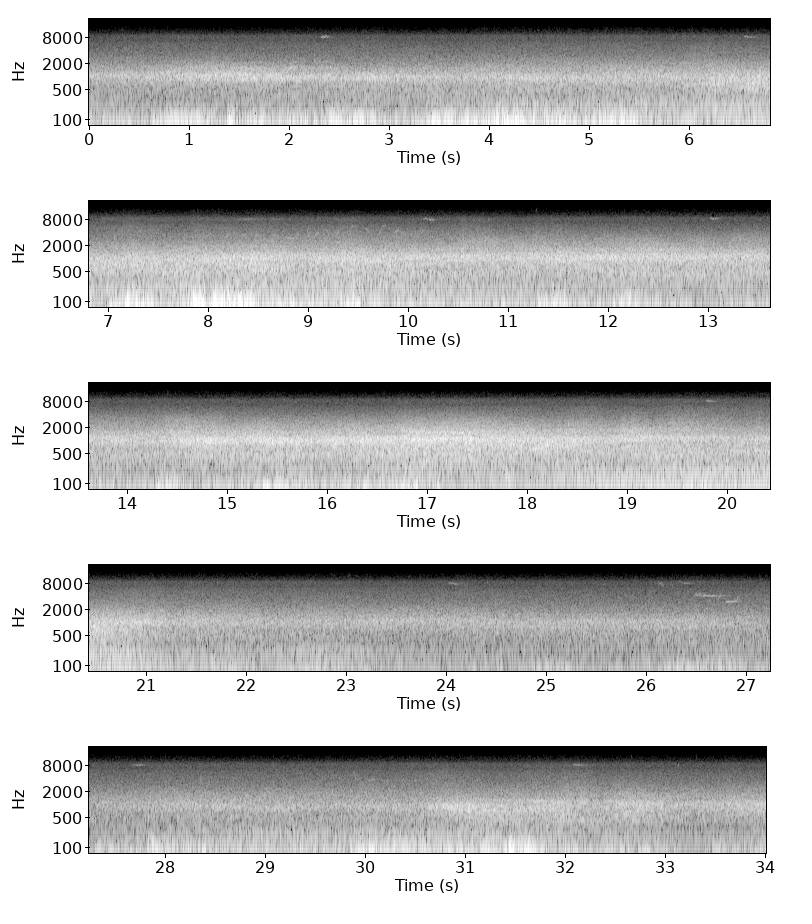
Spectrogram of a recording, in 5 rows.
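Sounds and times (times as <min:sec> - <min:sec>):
low engine hum: 0:01.7 - 0:26.9
vehicle passing rushing noise: 0:04.7 - 0:24.1, 0:27.7 - 0:34.0.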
